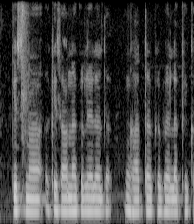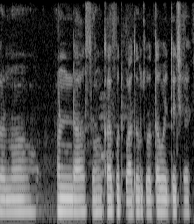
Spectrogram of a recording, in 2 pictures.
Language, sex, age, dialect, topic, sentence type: Maithili, male, 18-24, Southern/Standard, agriculture, statement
